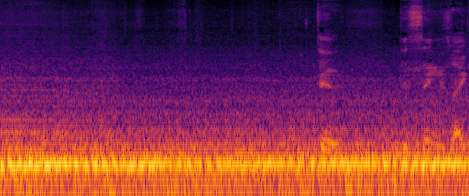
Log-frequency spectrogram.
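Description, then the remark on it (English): A car engine roars under nitrous boost, a loud, steady droning rumble with a constant low hum throughout, and faint voices cut in briefly near the end. “Our NOS burning, I think.”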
